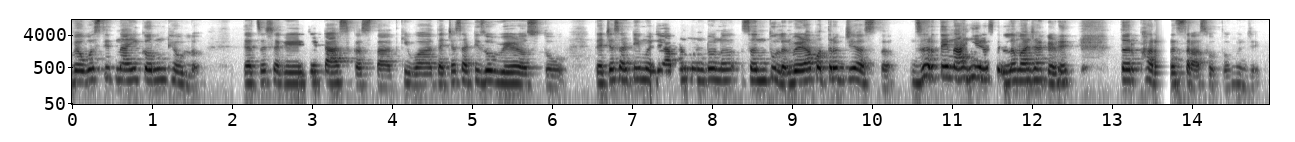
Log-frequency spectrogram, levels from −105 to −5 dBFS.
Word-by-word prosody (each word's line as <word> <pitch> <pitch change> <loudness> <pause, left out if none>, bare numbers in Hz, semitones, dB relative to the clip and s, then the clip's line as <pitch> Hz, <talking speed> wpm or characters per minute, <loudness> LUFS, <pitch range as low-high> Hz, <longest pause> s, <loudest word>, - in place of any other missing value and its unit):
व्यवस्थित 230 +4 0
नाही 225 0 0
करून 230 +1 +2
ठेवलं. 215 - -6 0.6
त्याचे 190 +2 0
सगळे 190 -2 -3 0.2
जे 195 - -2
टास्क 185 -1 0
असतात 165 -3 -5
किंवा 170 -2 -4
त्याच्यासाठी 205 +4 -2
जो 210 +1 +4
वेळ 185 -1 +3
असतो. 170 - -5 0.5
त्याच्यासाठी 225 +5 0
म्हणजे 215 -3 -1
आपण 205 +3 -2
म्हणतो 235 0 +1
ना 225 0 -2 0.2
संतुलन 220 -5 +1
वेळापत्रक 250 +4 +5
जे 245 0 +2
असतं 190 -8 -2 0.3
जर 285 -1 +6
ते 275 - +8
नाही 255 +2 +4
असेल 220 -5 -2
ना 215 - +3
माझ्याकडे 220 -4 +1 0.7
तर 225 0 +4
फारच 180 -4 -2
त्रास - - -2
होतो 295 - -11
म्हणजे. 180 - -15
215 Hz, 135 wpm, -20 LUFS, 185-235 Hz, 0.7 s, ते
